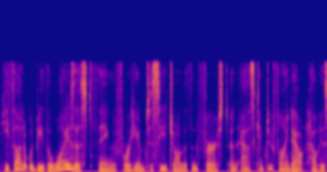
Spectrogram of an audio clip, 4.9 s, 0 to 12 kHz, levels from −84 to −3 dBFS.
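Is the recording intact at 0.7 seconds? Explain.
Yes, the audio is intact at 0.7 s, with no fault at that moment.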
